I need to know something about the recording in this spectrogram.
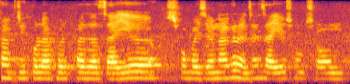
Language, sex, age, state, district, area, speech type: Bodo, female, 30-45, Assam, Chirang, rural, spontaneous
